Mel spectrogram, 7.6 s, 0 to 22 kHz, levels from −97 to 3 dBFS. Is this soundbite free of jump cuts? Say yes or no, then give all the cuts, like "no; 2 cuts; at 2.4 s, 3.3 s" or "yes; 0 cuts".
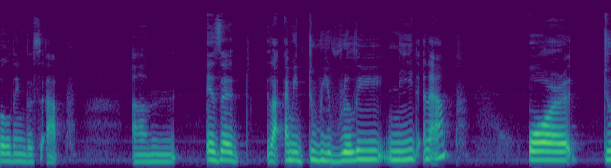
yes; 0 cuts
